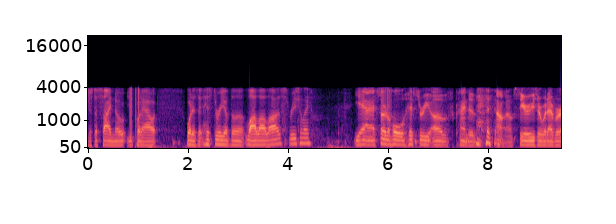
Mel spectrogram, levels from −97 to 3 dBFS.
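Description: From 0.83 to 1.01 s and again from 5.84 to 6.07 s, bit errors on a digital phone line break through as bursts of sharp ticks and crackle over unchanged speech. On this G.711 mu-law line, each flipped bit corrupts a single sample, and hits on the sign or high-order bits jump the waveform far from its true value. The error rate sounds to be around half a percent in the first burst and around 0.4 percent in the second, enough to pepper those stretches with clicks above the band-limited telephone sound.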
